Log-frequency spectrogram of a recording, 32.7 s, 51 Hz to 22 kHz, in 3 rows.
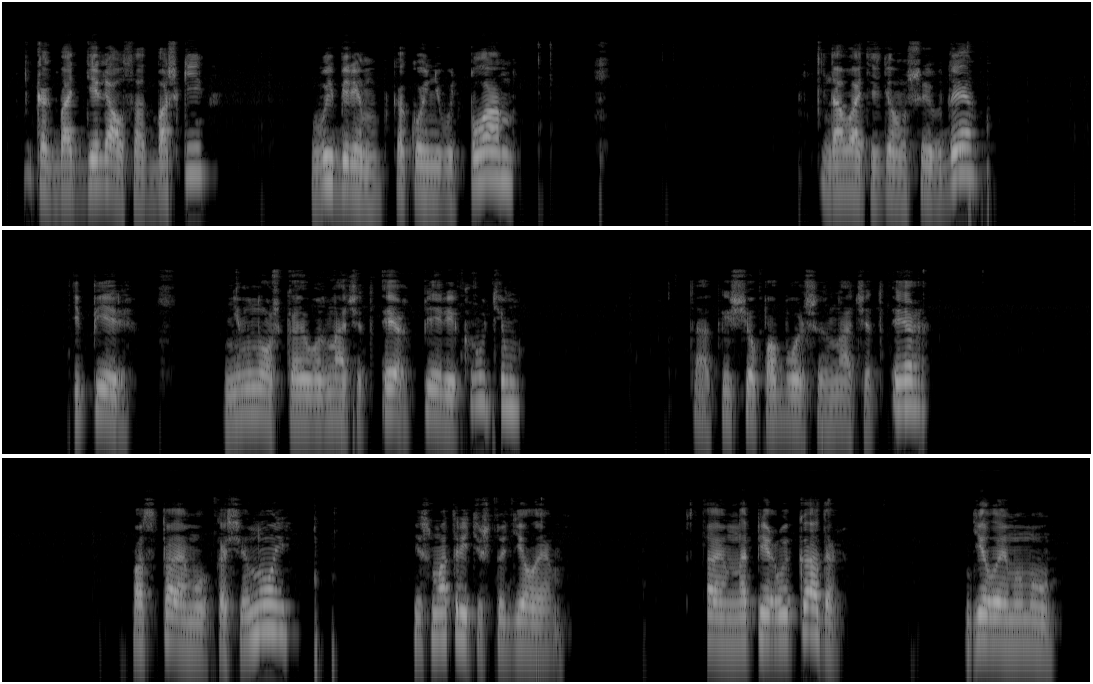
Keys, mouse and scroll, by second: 2.5 click, 5.3 click, 6.7 click, 9.8 shift+d, 11.8-13.3 middle drag, 14.2 r, 15.9-17.4 middle drag, 17.8-18.6 middle drag, 19.1 r, 20.3-22.8 middle drag, 23.0 r, 24.0 click, 25.1 g, 26.8 click, 27.3 scroll up 1, 27.4 middle click, 28.3 scroll down 1, 30.1 click.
